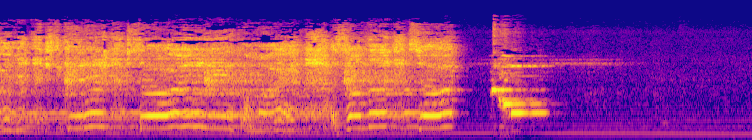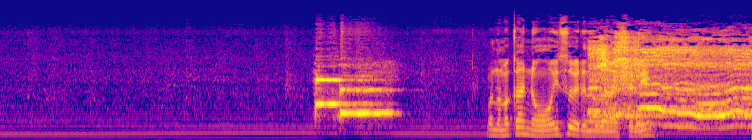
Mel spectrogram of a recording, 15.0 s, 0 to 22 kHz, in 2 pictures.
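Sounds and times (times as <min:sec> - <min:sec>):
low mains hum: 0:00.0 - 0:15.0
short electronic chime: 0:04.9 - 0:05.7, 0:10.7 - 0:11.6.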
